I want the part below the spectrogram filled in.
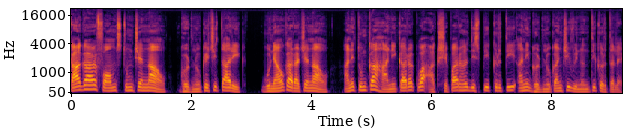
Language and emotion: Goan Konkani, neutral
